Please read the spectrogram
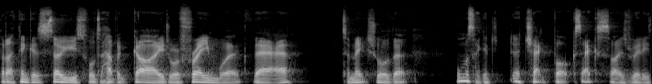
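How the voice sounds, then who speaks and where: Speaking with a Welsh accent, a man uses a fairly low pitch and ordinary pitch variation. He moves at a fairly quick pace on a very clean recording with a silent background. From Wales. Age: 40s. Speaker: financial planner. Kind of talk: podcast interview. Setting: at home, kitchen.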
